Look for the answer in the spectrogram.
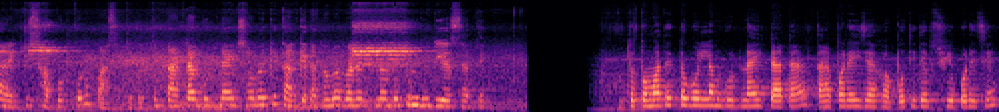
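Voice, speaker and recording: A woman's voice: medium pitch, darkish tone, a little hiss or hum, rough recording. A middle-aged woman chatting to her viewers in a casual home vlog, confiding and talkative. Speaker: home vlogger. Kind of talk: casual daily-life vlog talking to viewers. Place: home kitchen indoors.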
